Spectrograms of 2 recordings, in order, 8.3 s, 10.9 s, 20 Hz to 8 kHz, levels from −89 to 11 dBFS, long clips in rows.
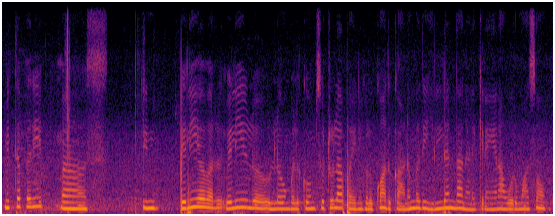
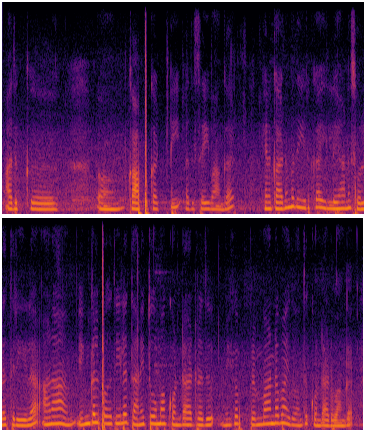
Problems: constant background noise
